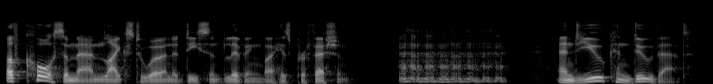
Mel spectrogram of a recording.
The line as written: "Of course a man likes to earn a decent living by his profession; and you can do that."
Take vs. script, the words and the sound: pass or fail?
fail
